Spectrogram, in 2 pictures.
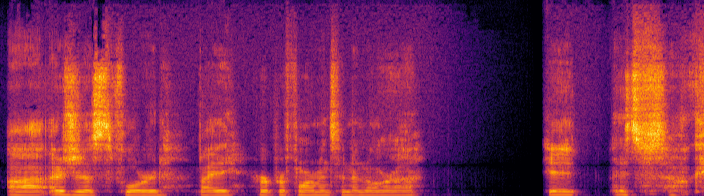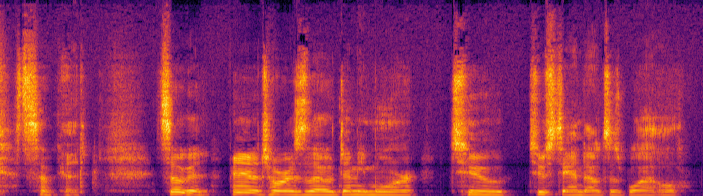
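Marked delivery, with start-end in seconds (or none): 4.1-5.9 hushed, breath-only praise; awed whisper. Real, not acted. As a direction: whisper it in real admiration.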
